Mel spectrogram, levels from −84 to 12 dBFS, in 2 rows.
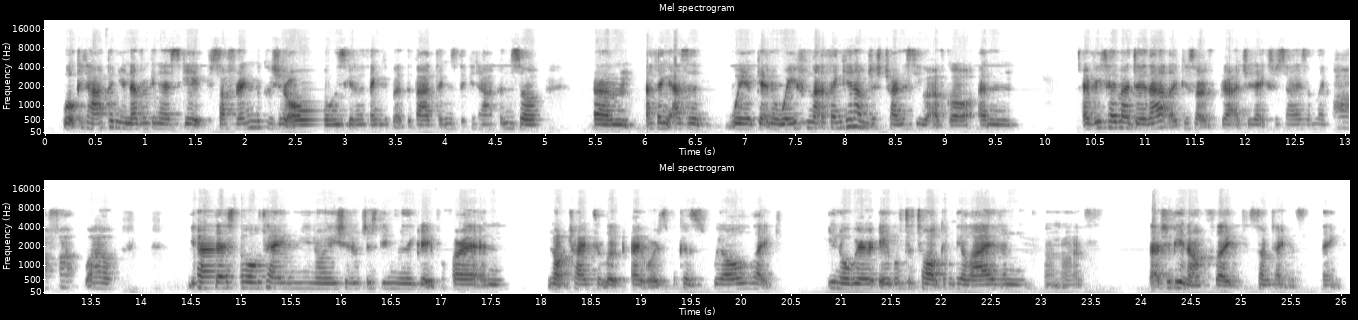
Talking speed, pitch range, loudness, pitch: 250 wpm, 165-195 Hz, -20 LUFS, 175 Hz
